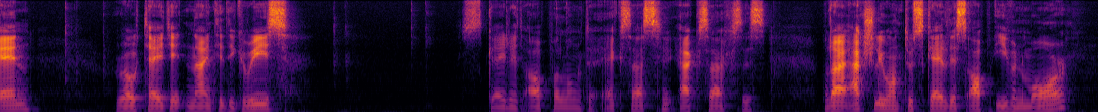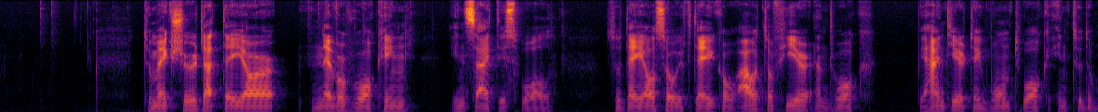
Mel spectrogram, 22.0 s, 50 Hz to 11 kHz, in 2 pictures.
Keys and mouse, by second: 0.6 r, 3.2 s, 6.9 shift+middle click, 8.2 s, 12.1 g, 14.4 middle click, 16.4 Tab, 21.5-21.9 middle drag.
